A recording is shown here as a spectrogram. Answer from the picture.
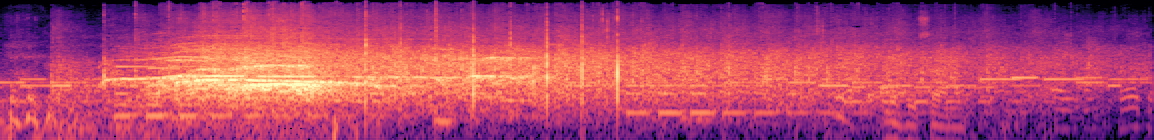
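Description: Congregation applauding, with music underneath; the applause swells about a second in and slowly fades away.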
